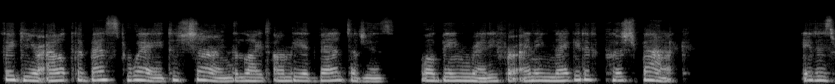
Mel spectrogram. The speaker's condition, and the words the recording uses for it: No condition.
